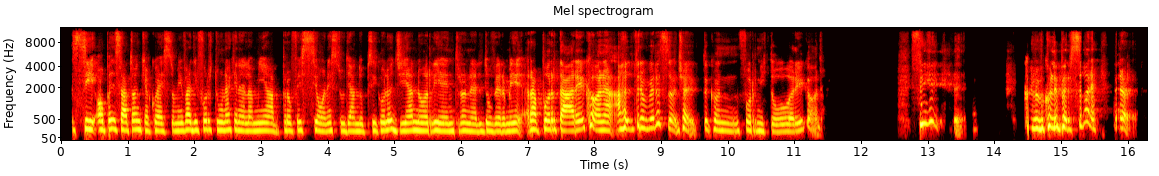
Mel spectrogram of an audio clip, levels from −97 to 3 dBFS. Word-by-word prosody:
Sì, 225 +2 +2
ho 225 -1 +3
pensato 225 -1 +3
anche 225 -2 +1
a - - -6
questo. 195 0 -3
Mi 195 0 0
va 220 +2 +3
di 215 - +1
fortuna 215 0 0
che 220 0 -2
nella 195 -1 -1
mia 200 0 0
professione, 205 -1 -2
studiando 195 -2 -3
psicologia, 200 +2 0
non 200 -1 +2
rientro 195 0 0
nel 185 -2 -2
dovermi 190 0 -1
rapportare 230 -1 +4
con 220 -9 +3
altre 235 +5 +1
perso 380 - -1
cioè, - - -3
t 235 - -2
con 200 -5 -4
fornitori, 185 -1 -3
con - - -6 1.4
Sì, 360 - +3 0.5
uhm 480 - -6 0.9
con 255 -1 +2
con 310 +5 +4
le 275 +1 +4
persone, 285 - 0 0.2
per - - -3
205 Hz, 130 wpm, -23 LUFS, 195-230 Hz, 1.4 s, rapportare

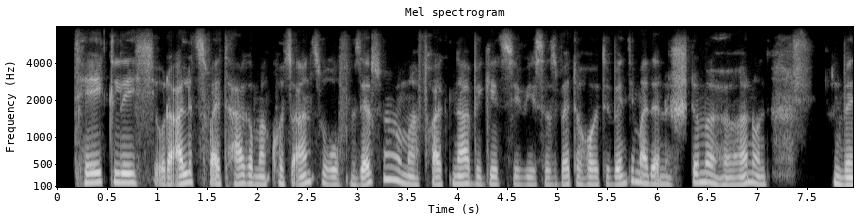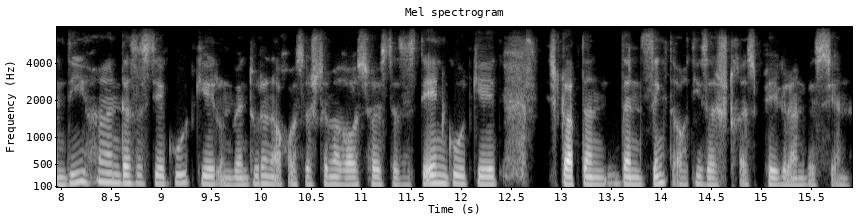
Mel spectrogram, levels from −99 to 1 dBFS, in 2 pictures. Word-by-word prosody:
täglich 170 -1 +2
oder 135 0 +3
alle 160 +4 +6
2 - - +2
Tage 150 +1 0
mal 135 -1 -1
kurz 145 - -4
anzurufen, 135 -3 -1
selbst 145 - +2
wenn 230 -1 +1
man 200 -5 0
mal 135 -3 -1
fragt: 135 0 -1
„Na, 150 0 +3
wie 140 - -4
geht 140 -1 -2
es - - -2
dir, 135 -1 -8
wie 135 - -5
ist 130 - -6
das 130 0 -8
Wetter 140 -1 -2
heute?“ 135 0 -2
Wenn 140 +2 +2
die 195 - -5
mal 160 -3 +2
deine 140 -2 -1
Stimme 165 -3 0
hören 135 +5 0
und 140 -3 -3 0.6
wenn 130 -2 +2
die 170 +4 -1
hören, 170 -3 +1
dass 155 -1 +3
es 150 -1 -4
dir 145 -2 +1
gut 155 +3 -4
geht, 140 -1 +1
und 125 - -6
wenn 125 0 -2
du 145 - -5
dann 145 -1 -2
auch - - -5
aus 135 - -5
der 140 - -4
Stimme 140 0 -2
heraus 130 +2 0
hörst, 135 -2 -1
dass 130 0 -6
es 130 - -11
denen 155 -1 +5
gut 145 -1 0
geht, 140 -1 +2 0.5
ich - - -6
glaube, 140 -2 +9
dann 135 -2 +2 0.2
dann 135 -2 +3
sinkt 140 +6 -2
auch 130 -1 -6
dieser 135 -2 -3
Stresspegel 130 0 -3
ein 120 0 -5
bisschen. 120 +1 -6
140 Hz, 240 wpm, -25 LUFS, 130-155 Hz, 0.6 s, glaube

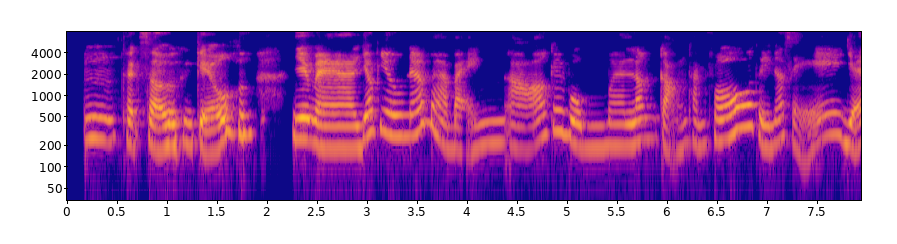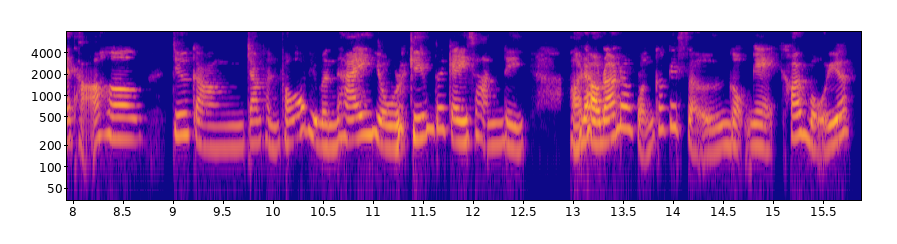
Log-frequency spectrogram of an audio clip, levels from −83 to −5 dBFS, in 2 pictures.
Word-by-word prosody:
Ừm, 245 -2 -3
thực 205 -2 +2
sự, 190 +3 +4 0.2
kiểu, 165 +2 +3 0.7
nhưng 245 -2 +6
mà, 185 -2 +6
giống 260 +11 +1
như, 275 -5 0
nếu 290 +8 +2
mà 275 - -1
bạn 180 -1 -4 0.3
ở 185 +7 -2
cái 315 -2 -3
vùng 190 -5 -2
mà 195 -1 -6
lân 230 +4 -2
cận 200 - -4
thành 205 -3 -9
phố 250 - +3
á - - +3
thì 190 - -1
nó 230 +6 -5
sẽ 255 - -11 0.5
dễ 220 - +2
thở - - -2
hơn, 245 -3 +3 0.3
chứ 280 0 -1
còn 190 -2 -6
trong 215 0 -3
thành 195 -3 -9
phố 230 +11 -2
thì 220 - +1
mình 195 0 -3
thấy 255 +4 +2
dù 190 -1 +1
là - - +2
kiếm 255 +4 0
tới 335 - -2
cây 225 -1 +3
xanh 205 -2 -7
thì 190 -2 -4 0.4
ở - - 0
đâu 220 -2 +9
đó 230 +3 +6
nó 350 -2 +2
vẫn - - -6
có 335 - -6
cái 360 -1 -3
sự 185 - -6
ngột 200 - -4
ngạt, 195 -3 -2
khói 260 +2 +1
bụi 450 - -1
á. - - +1
220 Hz, 205 wpm, -26 LUFS, 190-260 Hz, 0.7 s, đâu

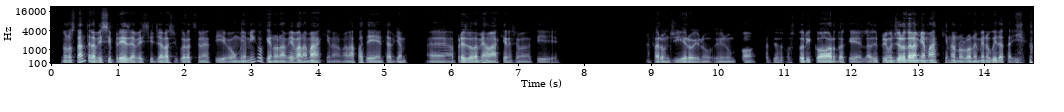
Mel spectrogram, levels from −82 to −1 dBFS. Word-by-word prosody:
Nonostante 125 +1 +2
l'avessi 110 -1 +2
presa 105 +2 +5
e - - +4
avessi 100 0 -6
già 100 +2 -1
l'assicurazione 95 -1 -3
attiva, 95 -1 -9
un 105 +3 -5
mio 110 - -4
amico 170 - -5
che 110 - -1
non 105 0 -2
aveva 115 +6 +1
la 105 -2 -1
macchina, 100 -4 0
ma 100 +2 -16
la 110 +1 -5
patente, 110 -3 -4
abbiam 100 0 -7 0.3
ehm, 100 -2 -8
ha - - -10
preso 105 0 +2
la 110 - +2
mia 145 +6 0
macchina 100 -3 -1
e 95 - -15
siamo 95 -1 -14
andati 90 0 -15 1.3
A 100 - -21
fare 100 0 -3
un 95 0 -8
giro 95 0 -3
in 90 0 -10
un 95 -1 -13
in 95 - -9
un 95 0 -12
po 95 0 -11
Infatti 115 -2 -21
ho 95 - -14
ho 100 - -25
'sto 100 +2 -2
ricordo 105 -1 +3
che 95 0 -8
la 100 +1 -11
il 110 +2 -5
primo 120 +2 -1
giro 125 +1 +7
della 125 0 +10
mia 125 0 +3
macchina 135 +1 -1
non 100 -5 -3
l'ho 105 - +1
nemmeno 115 +3 -2
guidata 105 -1 -2
io. 100 +2 -13
105 Hz, 230 wpm, -24 LUFS, 95-115 Hz, 1.3 s, della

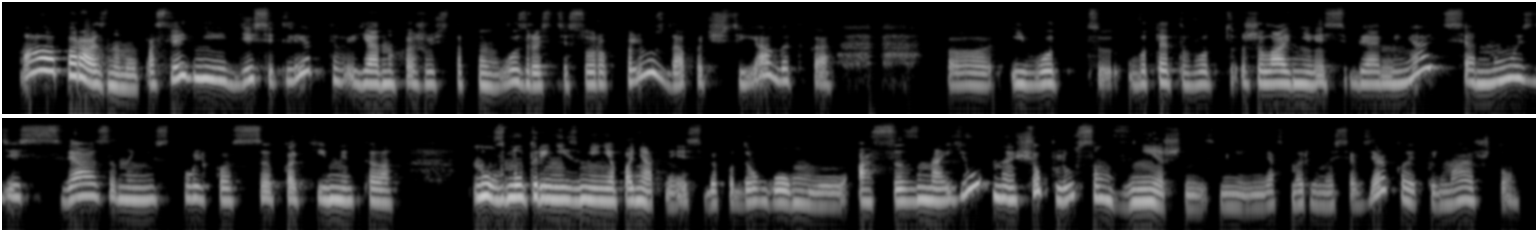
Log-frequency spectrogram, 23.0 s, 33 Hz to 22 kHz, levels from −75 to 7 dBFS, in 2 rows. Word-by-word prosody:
А 410 +1 +10
по-разному, 195 - +7
последние 255 - +2
10 225 +5 -3
лет 355 - 0
я 200 -4 +2
нахожусь 195 0 -4
в 190 - -7
таком 180 -2 -4
возрасте 180 -5 -2
40 190 +1 -3
плюс, 320 +11 +1
да, - - -1
почти - - -9
ягодка. 230 -5 -2 0.9
Э, 180 -1 -4
и 195 - -2
вот, 195 +2 0 0.5
вот 195 +2 -5
это 205 -3 -1
вот 190 +1 -6 0.2
желание 200 -1 +2
себя 200 -3 -4
менять, 450 - -2
оно 220 +7 +1
здесь 225 -2 -6
связано 225 +1 0
не 195 +1 -2
сколько 205 -1 -5
с, 185 - -9
э, 105 - 0
какими-то, 185 - -1 0.6
ну 235 +2 +7
внутренние 210 -1 +5
изменения, 190 -1 +2
понятно, 175 -3 0
я - - -5
себя 160 - -7
по-другому 165 -5 -3
осознаю, 185 - +1
но 220 - +2
ещё 200 0 +1
плюсом 210 +1 -2
внешние 160 -5 -2
изменения. 135 -1 -9
Я 155 - -7
смотрю 155 0 -10
на 145 - -9
ся 150 - -10
в - - -17
зеркало 280 - -2
и 165 0 -6
понимаю, 165 +7 -5
что 190 - -12
195 Hz, 140 wpm, -24 LUFS, 180-220 Hz, 0.9 s, А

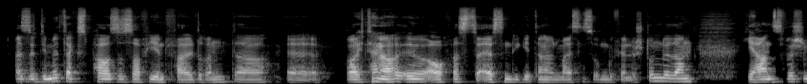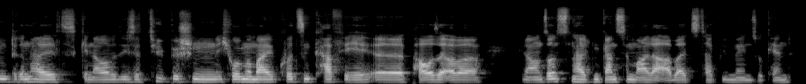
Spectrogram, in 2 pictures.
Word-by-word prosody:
Also, 130 -1 -1
die 125 +1 -2
Mittagspause 130 -2 +2
ist 120 0 +2
auf 115 0 -2
jeden 115 -2 +1
Fall 115 -1 -1
drin, 115 +1 -7
da, 110 0 -4
äh, - - -5 0.3
brauche 115 0 +5
ich 115 - -6
danach, 130 0 +6
äh, 130 - +4
auch 115 -1 +3
was 120 0 +4
zu - - 0
essen. 120 +1 +2
Die 115 -1 -9
geht 120 -1 -7
dann 115 - -1
halt 110 -1 -6
meistens 110 +3 -2
so - - -9
ungefähr 115 0 -9
'ne 105 - -9
Stunde 155 -1 -2
lang. 140 -1 +1 0.5
Ja, 115 +1 +4
und 125 +1 +4
zwischendrin 125 -1 -2
halt 115 -1 0
genau 110 +1 -3
diese 115 0 -6
typischen 125 -3 -1
„Ich 115 +1 -5
hole 125 -1 +3
mir 120 -1 +4
mal 115 0 +4
kurz 125 +1 -1
'n 125 0 -2
Kaffee, 115 -1 -2
äh, 110 -2 +3
Pause“, 110 +1 +3
aber 105 0 +1 0.4
genau, 110 -1 -3
ansonsten 130 +2 +1
halt 115 0 0
'n 120 - -2
ganz 115 0 +1
normaler 105 -2 +1
Arbeitstag, 105 +1 -2
wie 110 - -10
man 105 -1 -8
ihn 100 - -9
so - - -12
kennt. 105 +2 -10
115 Hz, 210 wpm, -22 LUFS, 110-125 Hz, 0.5 s, danach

